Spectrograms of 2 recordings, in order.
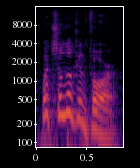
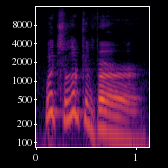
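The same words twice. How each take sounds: First: The last word is said like for. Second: The last word is said like fur. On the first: "So I'm going to just change that to for" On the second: "That's a little little bit southern when you say fur instead of for"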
